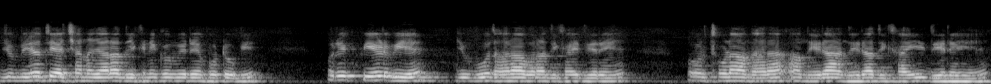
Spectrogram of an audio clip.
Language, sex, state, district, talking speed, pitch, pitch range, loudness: Hindi, male, Chhattisgarh, Kabirdham, 205 wpm, 160 Hz, 150-170 Hz, -15 LUFS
